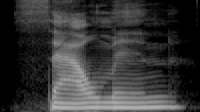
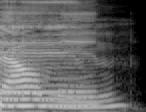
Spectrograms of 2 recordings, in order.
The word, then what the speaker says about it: salmon: It's like chicken, salmon. Pronounce the L in salmon.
